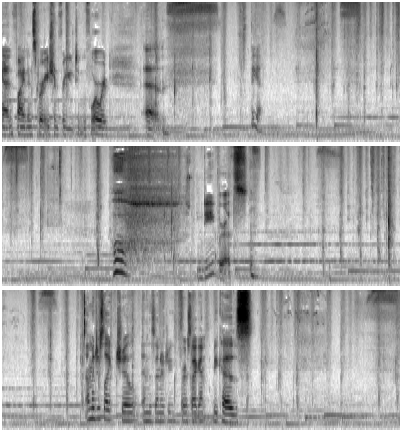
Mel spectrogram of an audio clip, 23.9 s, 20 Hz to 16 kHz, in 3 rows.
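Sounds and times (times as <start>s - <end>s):
speech: 0.1s - 3.6s, 4.4s - 5.4s, 10.2s - 10.7s, 11.9s - 13.2s, 17.6s - 21.0s
tarot cards being shuffled: 3.4s - 5.0s, 6.1s - 10.2s, 13.9s - 18.7s, 20.7s - 23.8s.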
